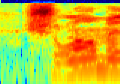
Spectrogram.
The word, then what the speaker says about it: shalom: You know, it's spelled with a sheen, lamed, and then a vav with the little O dot over it, so it's a long O sound, and then an ending mem. So shalom.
